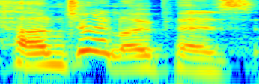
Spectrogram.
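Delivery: very loud, high, voice breaking mid-word. Race commentator calls the end of qualifying, voice cracking. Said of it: "it's a voice crack and a half".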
